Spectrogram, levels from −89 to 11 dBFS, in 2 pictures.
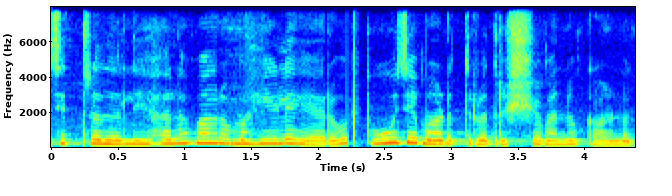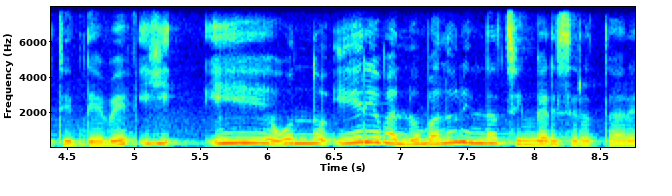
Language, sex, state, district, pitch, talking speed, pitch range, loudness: Kannada, female, Karnataka, Mysore, 230 Hz, 95 wpm, 205-265 Hz, -19 LUFS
